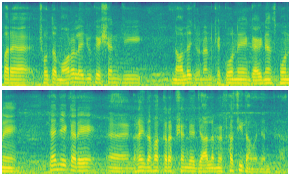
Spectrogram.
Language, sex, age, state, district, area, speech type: Sindhi, male, 60+, Delhi, South Delhi, urban, spontaneous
